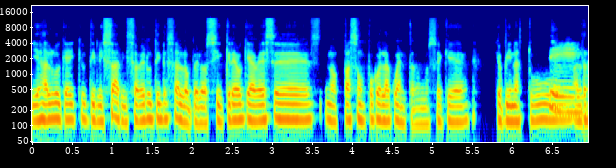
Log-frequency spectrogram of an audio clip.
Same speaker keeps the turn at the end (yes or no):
no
